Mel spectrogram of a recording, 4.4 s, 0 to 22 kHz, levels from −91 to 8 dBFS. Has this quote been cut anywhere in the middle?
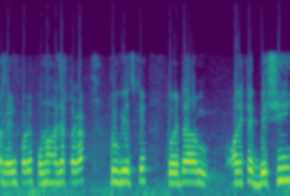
no; 0 cuts

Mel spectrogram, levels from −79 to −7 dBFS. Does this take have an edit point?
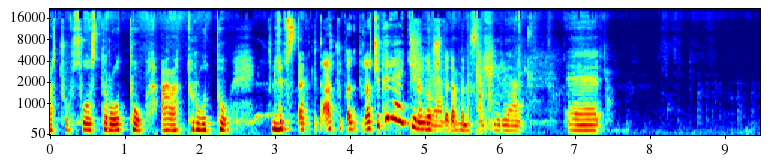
yes; 1 cut; at 5.5 s

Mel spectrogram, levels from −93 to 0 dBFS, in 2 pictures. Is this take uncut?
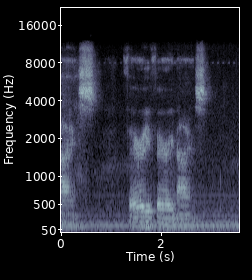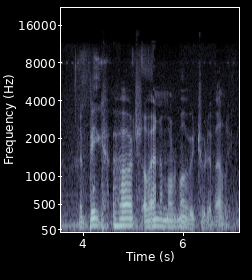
no; 1 cut; at 5.8 s

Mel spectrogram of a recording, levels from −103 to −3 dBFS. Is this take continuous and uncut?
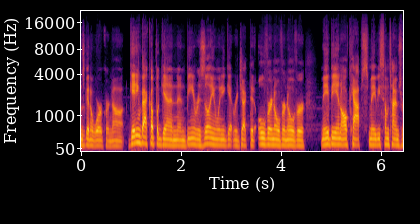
no; 1 cut; at 0.9 s

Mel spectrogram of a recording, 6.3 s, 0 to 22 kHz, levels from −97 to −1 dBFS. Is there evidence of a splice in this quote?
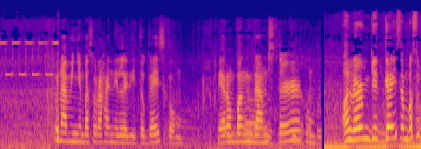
yes; 2 cuts; at 0.9 s, 4.9 s

